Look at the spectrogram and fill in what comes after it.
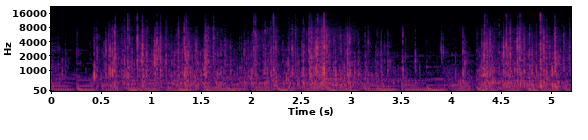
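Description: Background music with crisp crunching from chewing caramel-coated popcorn close to the microphone, many short cracks throughout.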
